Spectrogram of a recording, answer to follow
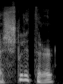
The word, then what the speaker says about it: sliotar: This is what it looks like, and basically you have to get this ball, called a sliotar, that's S-L-I-O-T-A-R, so it's not spelt the way it's pronounced.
